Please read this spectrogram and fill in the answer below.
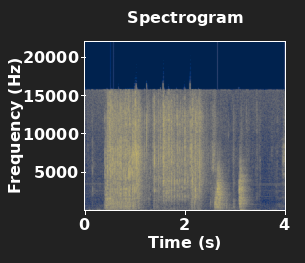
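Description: Tarot deck being riffle-shuffled by hand: a rapid run of flicking cards for about two seconds, followed by two brief shorter card sounds as the deck is brought back together.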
